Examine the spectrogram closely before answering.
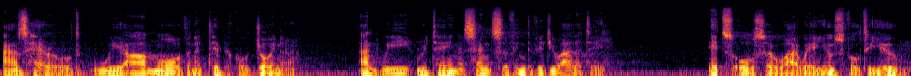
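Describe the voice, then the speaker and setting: A man's voice: low voice, lively intonation, moderate pace, darkish tone, exaggerated voice. A man playing a serene diplomat joined to an insect hive mind in a game, speaking formally and with measure, calling himself "we.". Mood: serene, reverent. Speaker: game companion character. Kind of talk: scripted game dialogue acting. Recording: reverberant hall, clear background noise.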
